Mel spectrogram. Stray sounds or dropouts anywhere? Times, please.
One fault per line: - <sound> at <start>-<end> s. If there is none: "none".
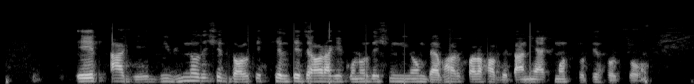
none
